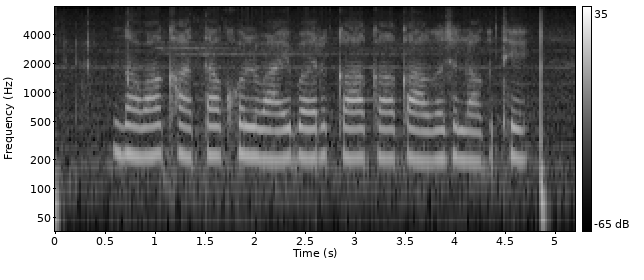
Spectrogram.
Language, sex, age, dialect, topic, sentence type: Chhattisgarhi, female, 18-24, Central, banking, question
